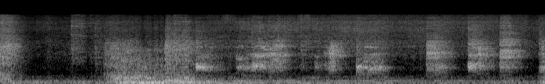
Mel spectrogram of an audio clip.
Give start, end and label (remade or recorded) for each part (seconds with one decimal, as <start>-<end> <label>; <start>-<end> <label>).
0.0-2.2 recorded; 2.2-3.3 remade; 3.3-5.5 recorded

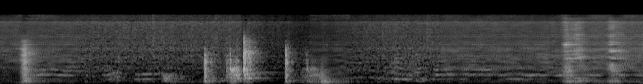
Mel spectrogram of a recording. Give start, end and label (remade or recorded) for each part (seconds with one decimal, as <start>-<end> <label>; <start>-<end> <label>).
0.0-0.8 remade; 0.8-3.1 recorded; 3.1-3.5 remade; 3.5-4.4 recorded; 4.4-6.4 remade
